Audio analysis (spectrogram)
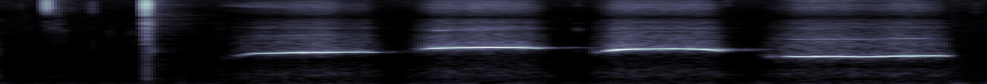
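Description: A person whistles a short four-note tune from the Hunger Games mockingjay signal, each note clear and sustained with small pitch glides, close and alone with no talk.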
